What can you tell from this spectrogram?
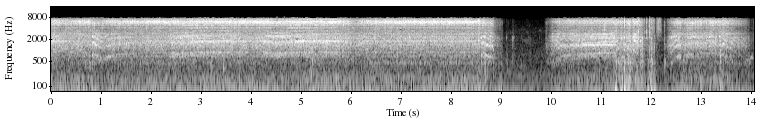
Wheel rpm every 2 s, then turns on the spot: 200, 220, 230, 230, 120, 150, 120.
none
